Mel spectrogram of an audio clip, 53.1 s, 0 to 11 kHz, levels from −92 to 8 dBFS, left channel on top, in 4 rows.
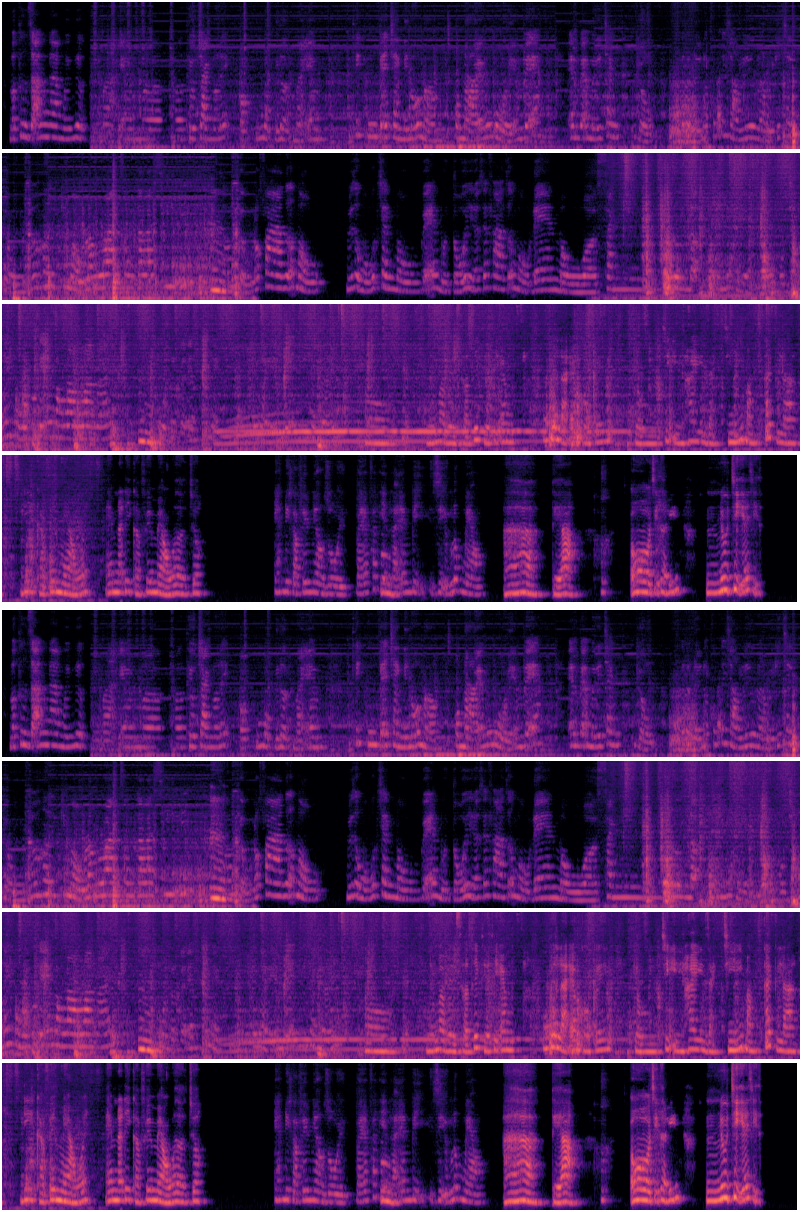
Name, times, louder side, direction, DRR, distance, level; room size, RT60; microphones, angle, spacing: voice 1, 0.1-10.9 11.3-16.5 17.0-18.7 19.0-28.5 28.7-28.9 29.2-32.2 32.6-32.7 44.4-48.0 49.9-50.1 50.8-51.0, right 2 dB, 15° right, 2.0 m, -41 dB
sound 1, 1.5-17.5, left 1 dB, 35° left, 1.0 m, -41 dB
voice 2, 16.8-17.1 28.9-29.3 32.6-33.2 33.6-35.3 35.6-36.7 37.1-39.9 40.2-43.2 46.2-46.5 48.3-49.5 50.4-51.2 51.6-52.5, right 5 dB, 75° right, 0.5 m, -29 dB
sound 2, 23.2-41.6, left 1 dB, 10° left, 1.2 m, -39 dB
sound 3, 30.1-37.5, left 7 dB, 75° left, 0.4 m, -38 dB
4.6 x 3.0 x 2.3 m
head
